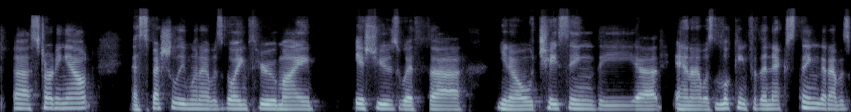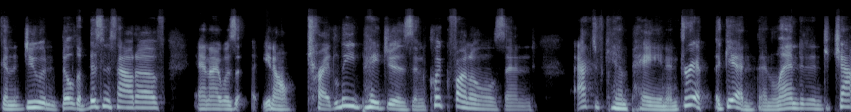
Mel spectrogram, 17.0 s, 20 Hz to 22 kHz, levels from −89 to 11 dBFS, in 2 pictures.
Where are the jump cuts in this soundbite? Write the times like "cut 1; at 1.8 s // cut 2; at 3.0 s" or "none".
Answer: cut 1; at 6.6 s // cut 2; at 15.6 s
